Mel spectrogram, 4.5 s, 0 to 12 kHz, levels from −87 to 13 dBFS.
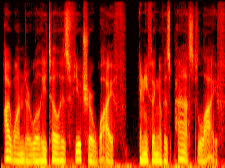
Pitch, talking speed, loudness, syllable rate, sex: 100 Hz, 175 wpm, -18 LUFS, 4.3 syllables/s, male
